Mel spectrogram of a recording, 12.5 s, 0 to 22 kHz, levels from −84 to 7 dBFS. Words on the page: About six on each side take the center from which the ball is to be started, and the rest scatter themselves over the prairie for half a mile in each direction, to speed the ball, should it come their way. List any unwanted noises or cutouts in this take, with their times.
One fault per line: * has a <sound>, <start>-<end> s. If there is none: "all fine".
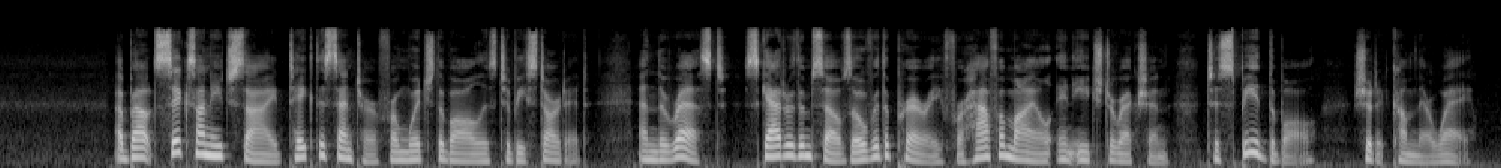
all fine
